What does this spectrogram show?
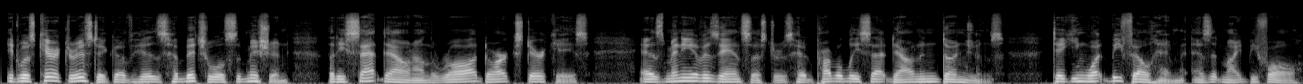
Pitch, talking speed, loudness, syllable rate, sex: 115 Hz, 160 wpm, -18 LUFS, 4.7 syllables/s, male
